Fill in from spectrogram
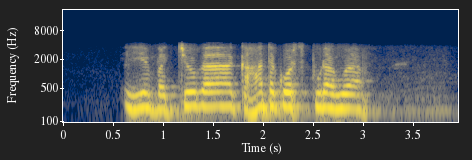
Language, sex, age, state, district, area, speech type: Hindi, male, 18-30, Uttar Pradesh, Varanasi, rural, conversation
